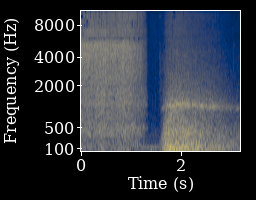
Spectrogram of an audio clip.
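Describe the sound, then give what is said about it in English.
A deep breath taken alone and loudly: a long, airy, rushing breath, a short silent pause, then a second long breathy rush that slowly fades. “Let me take a deep breath.”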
